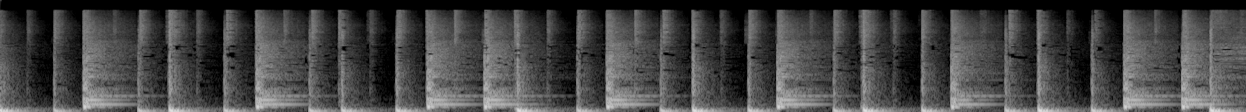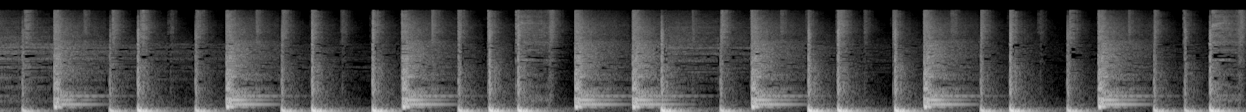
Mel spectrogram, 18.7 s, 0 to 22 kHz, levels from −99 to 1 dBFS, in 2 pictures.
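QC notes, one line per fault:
throughout: HE-AAC compression, likely the cause of the damage heard across this music. The codec damage is plainly audible. The upper spectrum is not the original. It is rebuilt from copies of lower bands, shaped by a coarse envelope. So the treble reaches high but its harmonics do not line up with those below. Bright attacks and sibilant sounds turn gritty and metallic. Nothing is present above 14.9 kHz. The degree of damage fits a very low bitrate, around 20 kbps.
6.44 s: pre-echo. A short hiss arrives just ahead of a sharp attack, spread over about 14 ms. A transform codec spreads its quantisation noise across a whole block. Here the attack lands late in the block. The noise sized for the loud onset therefore also fills the quiet gap before it. The attack loses its crispness and sounds softened and smeared.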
